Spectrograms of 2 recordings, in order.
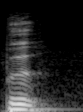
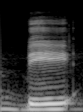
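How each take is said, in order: First: The letter is said as a bare consonant sound. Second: The letter is said as its full name. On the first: "O som do B é B" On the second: "Isso é nome de letra, não é som"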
